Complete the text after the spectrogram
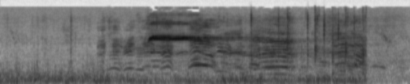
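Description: A man nearby shouts loudly.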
